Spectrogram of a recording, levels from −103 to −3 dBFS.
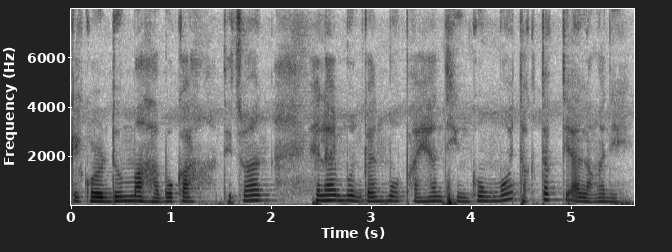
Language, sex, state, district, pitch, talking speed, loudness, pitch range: Mizo, female, Mizoram, Aizawl, 180 Hz, 235 wpm, -18 LUFS, 165-205 Hz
